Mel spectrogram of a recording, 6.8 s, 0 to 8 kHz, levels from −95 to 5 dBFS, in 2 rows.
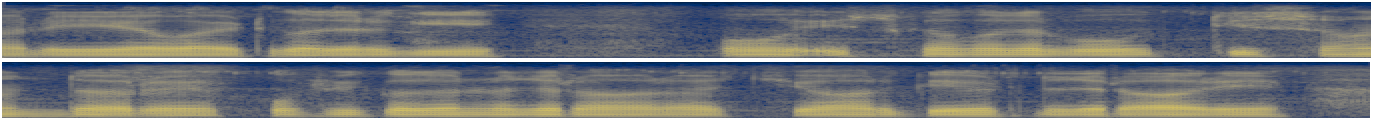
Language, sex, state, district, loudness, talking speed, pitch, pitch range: Hindi, male, Rajasthan, Bikaner, -16 LUFS, 210 wpm, 95 Hz, 90-100 Hz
